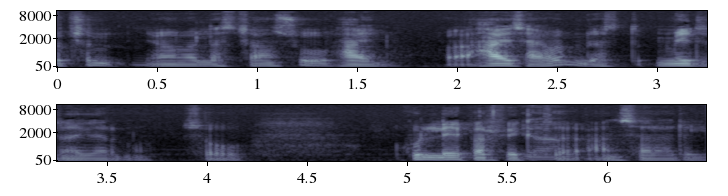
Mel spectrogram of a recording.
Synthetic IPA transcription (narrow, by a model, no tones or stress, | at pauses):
ot͡ʃːɪnjɛməməlːəst͡ʃansuɦajnəw | hajsajho̞nd̪əst̪mid̪nəɡəɾnəwsə̰w | hulːepʰəɾfekt̪ʰa̰nsəɾad̪əlːə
